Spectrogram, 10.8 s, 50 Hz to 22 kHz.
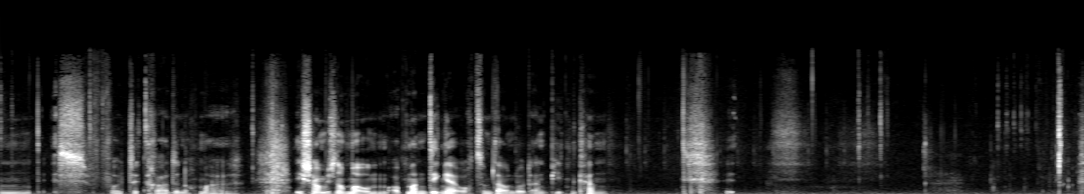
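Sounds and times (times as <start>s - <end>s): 
speech: 1.1s - 6.2s, 7.2s - 7.4s
sharp computer mouse or key clicks: 6.2s - 10.6s.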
